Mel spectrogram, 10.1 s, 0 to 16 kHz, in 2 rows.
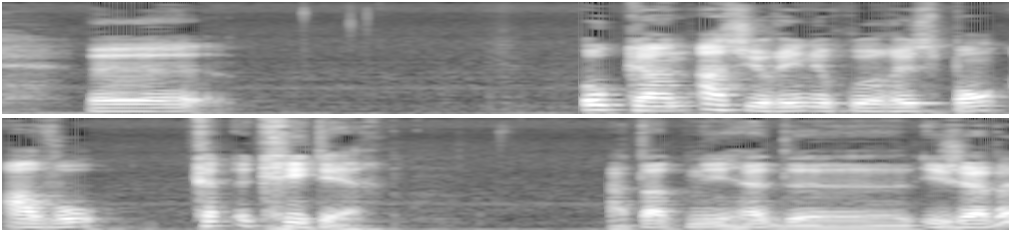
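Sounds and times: man's voice: 0:00.5 - 0:01.1, 0:02.9 - 0:06.9
computer mouse clicks: 0:01.5 - 0:01.9.

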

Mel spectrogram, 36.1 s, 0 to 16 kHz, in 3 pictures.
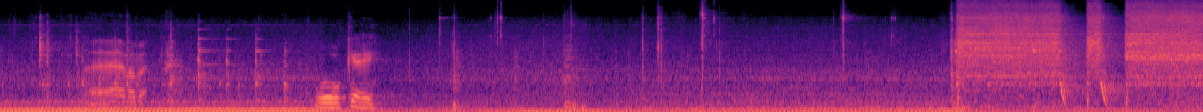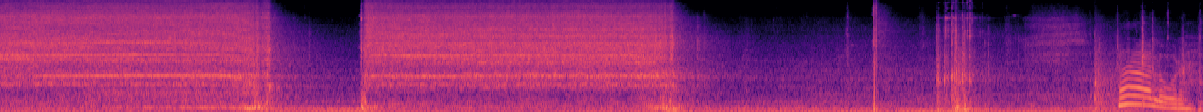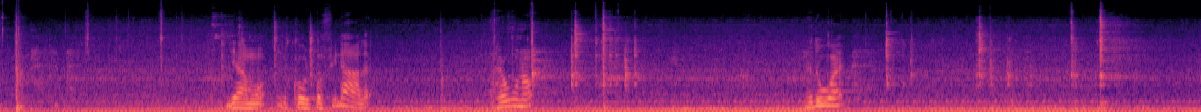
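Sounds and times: tools clicking being handled: 0:04.3 - 0:05.2, 0:06.4 - 0:07.3, 0:08.3 - 0:09.0
pneumatic air ratchet spinning: 0:09.5 - 0:14.9, 0:15.6 - 0:19.0.

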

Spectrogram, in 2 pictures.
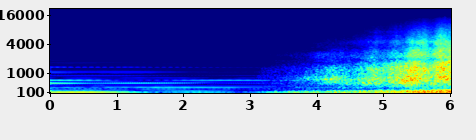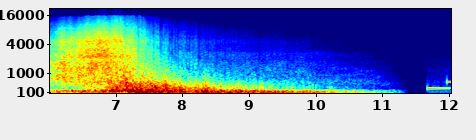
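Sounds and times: jet engines roaring at takeoff: 0:03.3 - 0:11.2.

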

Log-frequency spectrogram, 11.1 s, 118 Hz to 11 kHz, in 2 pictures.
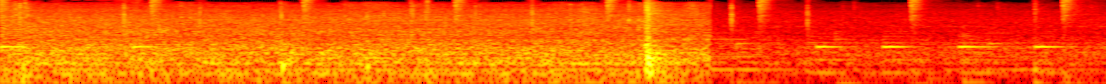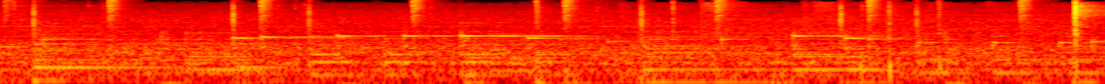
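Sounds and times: steady loud rushing hiss: 0:00.0 - 0:07.0.

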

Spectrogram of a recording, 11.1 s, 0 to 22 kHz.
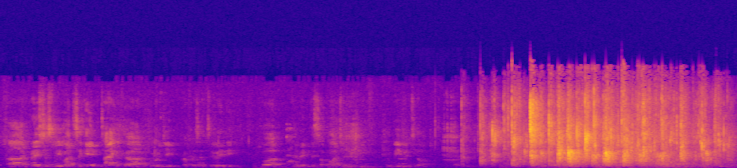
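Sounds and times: audience applauding: 0:07.2 - 0:11.0.

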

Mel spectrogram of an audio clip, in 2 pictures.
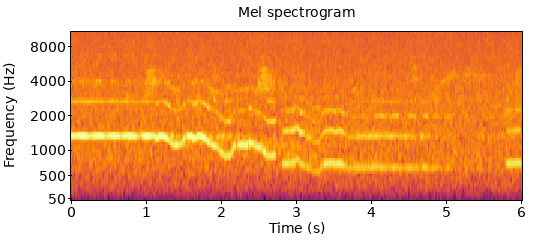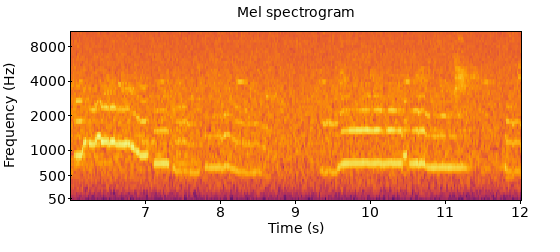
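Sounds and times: solo melody with sliding notes: 0:00.0 - 0:05.0, 0:05.8 - 0:12.0.

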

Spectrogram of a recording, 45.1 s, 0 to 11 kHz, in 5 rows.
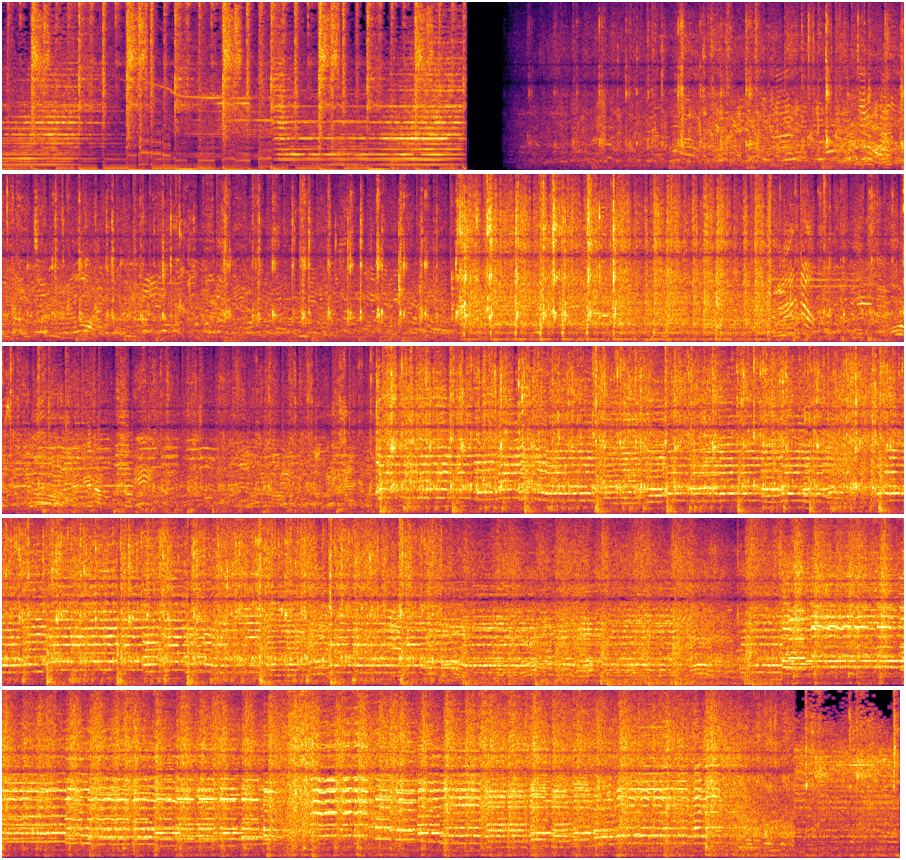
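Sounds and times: drums beating: 0:00.0 - 0:45.0
shawm playing lively tune: 0:00.0 - 0:45.0.

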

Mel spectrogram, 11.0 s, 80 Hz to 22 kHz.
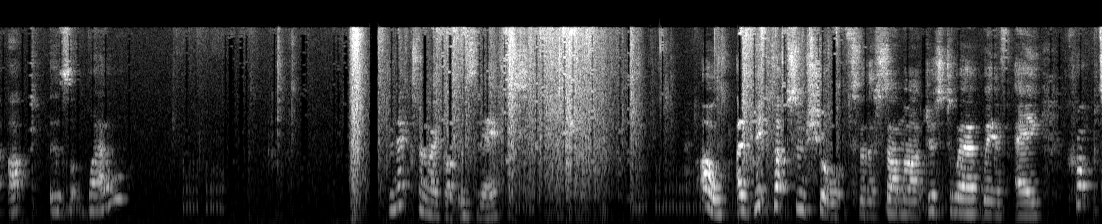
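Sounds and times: plastic bag crinkling: 0:02.8 - 0:08.9.

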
